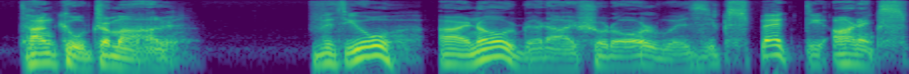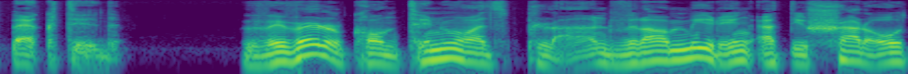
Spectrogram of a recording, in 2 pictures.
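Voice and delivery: slow, deliberate doctor voice; doctor character. Acted. Doctor confirming the plan with Jamal, slow character voice. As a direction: draw out each phrase with measured courtesy.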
